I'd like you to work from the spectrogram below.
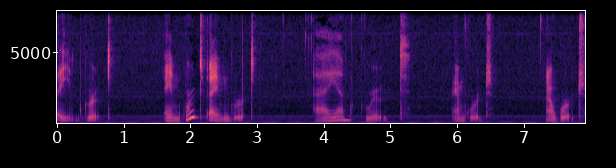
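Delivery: soft, breathy creature voice breathed out. Voicing a toy who speaks only one line: Baby Groot voice. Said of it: "an opinion by Baby Groot".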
